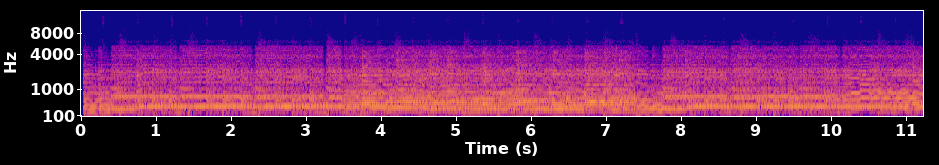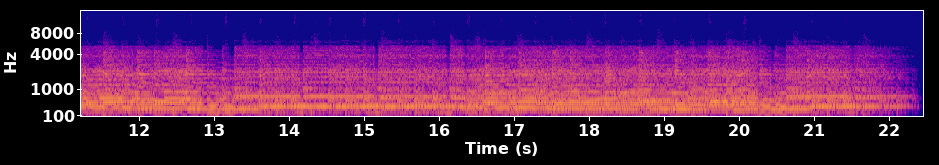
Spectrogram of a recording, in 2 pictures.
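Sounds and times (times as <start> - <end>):
guitars playing: 0.0 - 22.4.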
